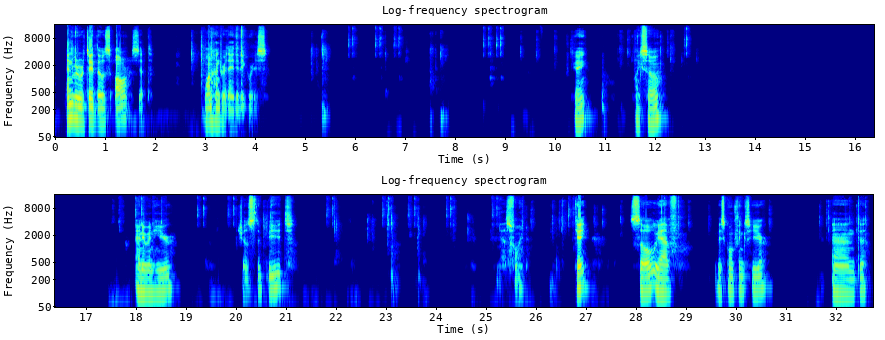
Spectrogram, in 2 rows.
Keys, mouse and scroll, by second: 0.6 r, 4.8 scroll up 2, 5.4 g, 6.7 click, 7.1 shift+click, 7.8 g, 9.1 click, 9.4 scroll down 1, 9.6 middle click, 10.0 scroll up 1, 10.3 middle click, 10.7 scroll up 2, 11.6 shift+middle click, 12.1-12.4 scroll up 1, 12.4 shift+middle click, 12.9 click, 13.1 Tab, 13.3-16.8 typing, 13.6 middle click, 13.8 click, 14.1 Tab, 14.1 scroll down 3, 14.2 middle click, 14.3 scroll up 1, 14.5 Tab, 14.6 click, 15.4 click, 15.7 click, 16.1 click, 16.8 click, 17.1 scroll down 2, 17.2 Tab, 17.3 shift+middle click, 17.6 scroll up 1, 17.8 shift+middle click, 18.3 click, 18.5 Tab, 18.7 middle click, 19.5 click, 19.8 g, 22.1 click, 22.9 g, 23.4 Tab, 23.8 click, 23.9 Tab, 24.5 click, 24.9 g, 25.6 Tab, 25.8 scroll down 2, 26.0 middle click, 26.3-26.6 scroll up 2, 26.6 shift+middle click, 27.0 click, 27.2 scroll down 1, 27.5 middle click, 27.7-28.0 scroll up 4, 28.0 middle click, 28.9 scroll down 2, 29.2 middle click, 29.5-29.8 scroll up 3, 29.8 middle click, 30.1-30.4 scroll down 2, 30.4 middle click, 31.1-31.4 scroll up 1, 31.4 scroll down 1, 31.7-32.0 scroll up 1, 32.0 shift+middle click, 32.3 scroll up 1, 32.6 shift+middle click.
